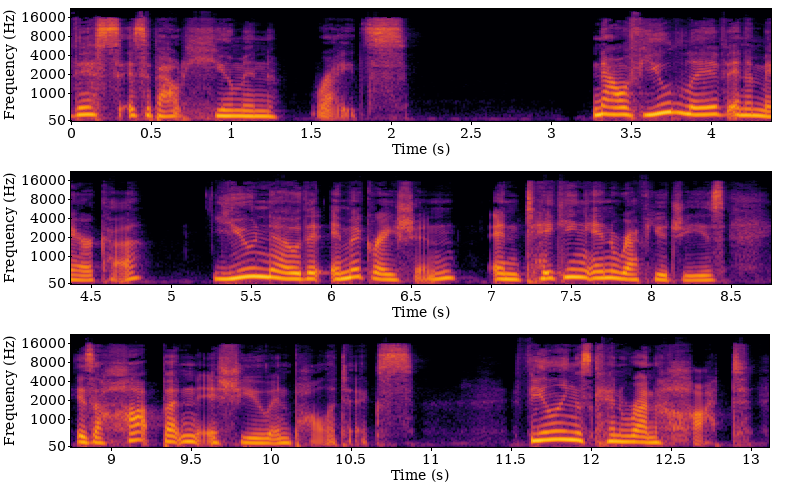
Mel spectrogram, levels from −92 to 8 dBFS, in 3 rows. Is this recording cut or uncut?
uncut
